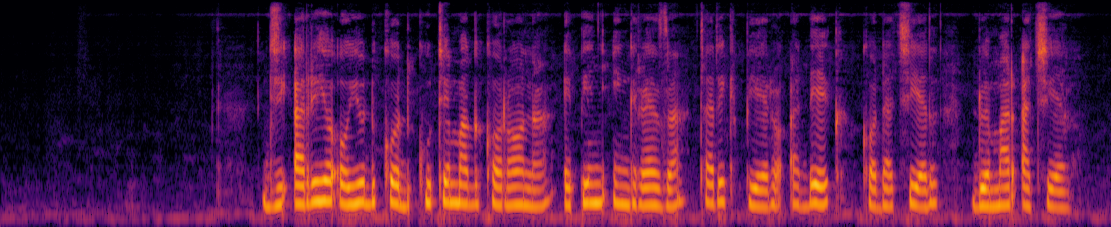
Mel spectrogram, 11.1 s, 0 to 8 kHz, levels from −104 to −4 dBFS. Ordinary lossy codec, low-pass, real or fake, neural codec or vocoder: none; none; fake; codec, 16 kHz, 8 kbps, FreqCodec, larger model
